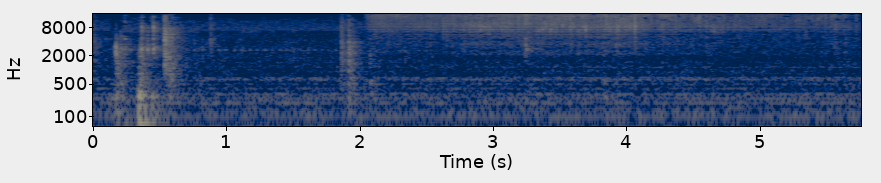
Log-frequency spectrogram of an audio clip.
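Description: Soldering iron melting solder onto the pins of a DB9 connector on a small circuit board: a thump about a third of a second in, a click about two seconds in, then a faint hiss of flux sizzling, over a low steady hum.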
